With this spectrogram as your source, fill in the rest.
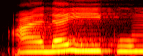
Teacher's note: Lai, ada harfu lin. Sebab ada ya sukun didahului baris fathah. Maka dibacanya lembut. Alaikum, kemudian ada hukum idgham mimi.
